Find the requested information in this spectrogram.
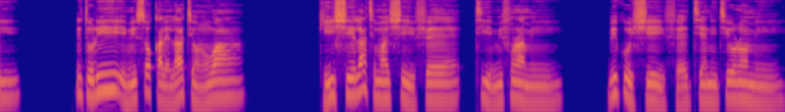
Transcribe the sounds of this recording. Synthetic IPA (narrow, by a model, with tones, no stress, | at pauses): nĩ˦to˧ɾi˦e˦˨mĩ˧˦sɔ˦˨ka˨lɛ˨la˨˦ti˧ɔ˨ɾ̃ũ˨˦wa˦ | kiː˨˦ʃe˧la˦ti˧mãː˧ʃe˧i˨fɛ˧tʰi˦e˨mĩ˧fũ˦ɾa˦˨mĩ˧ | bi˦ko˦˨ʃe˧i˨fɛ˨˦tʰi˦ɛ˧nĩ˧ti˦o˦ɾ̃ã˦mĩ˧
